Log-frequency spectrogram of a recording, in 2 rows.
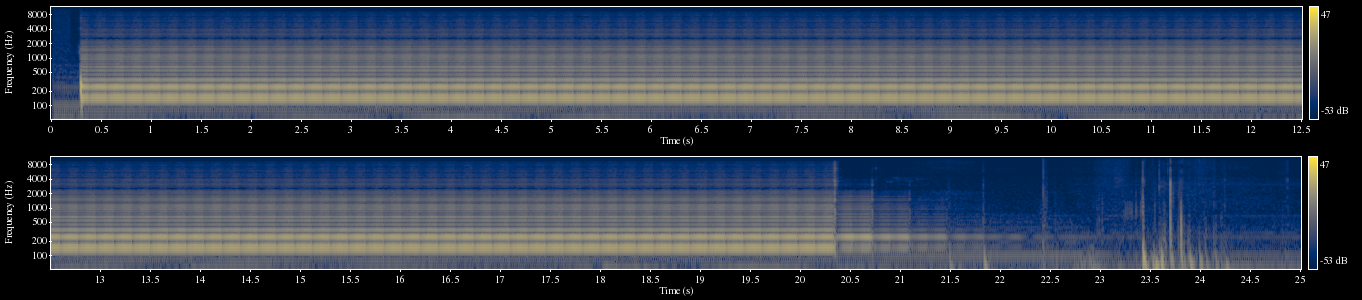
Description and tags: Tremolo Feedback 1
amplifier, buzz, distortion, effect, electric, electronic, feedback, freaky, guitar, hum, machine, microphone, noise, sound, tremolo, wave, XLR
